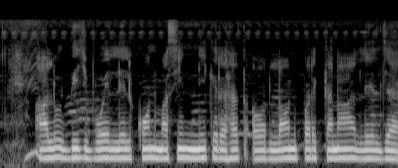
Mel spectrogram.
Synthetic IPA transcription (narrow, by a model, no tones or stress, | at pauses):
aːlubid͡ʒboelːeːlkoːnməsinːikɾəɦət̪ɔːɾlɔːnpəɾkənaleːld͡ʒaːeɡ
